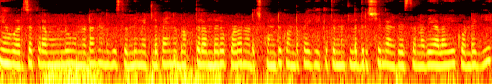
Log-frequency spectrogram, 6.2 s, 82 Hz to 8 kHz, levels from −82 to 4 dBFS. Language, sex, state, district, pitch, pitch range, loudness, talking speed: Telugu, female, Andhra Pradesh, Srikakulam, 240 Hz, 235-245 Hz, -15 LUFS, 175 wpm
